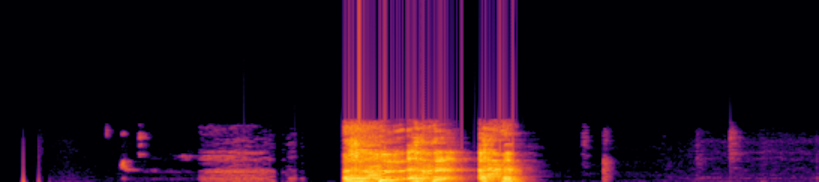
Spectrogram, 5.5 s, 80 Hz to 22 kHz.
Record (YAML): cough_length: 5.5 s
cough_amplitude: 28783
cough_signal_mean_std_ratio: 0.34
survey_phase: beta (2021-08-13 to 2022-03-07)
age: 65+
gender: Male
wearing_mask: 'No'
symptom_none: true
smoker_status: Ex-smoker
respiratory_condition_asthma: false
respiratory_condition_other: false
recruitment_source: REACT
submission_delay: 2 days
covid_test_result: Negative
covid_test_method: RT-qPCR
